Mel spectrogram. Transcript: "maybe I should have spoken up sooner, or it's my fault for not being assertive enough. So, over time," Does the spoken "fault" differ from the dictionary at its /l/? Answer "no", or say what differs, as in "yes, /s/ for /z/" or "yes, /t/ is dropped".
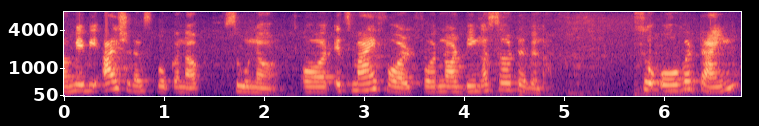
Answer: no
